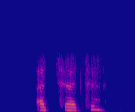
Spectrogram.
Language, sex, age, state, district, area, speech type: Hindi, female, 45-60, Uttar Pradesh, Ayodhya, rural, conversation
